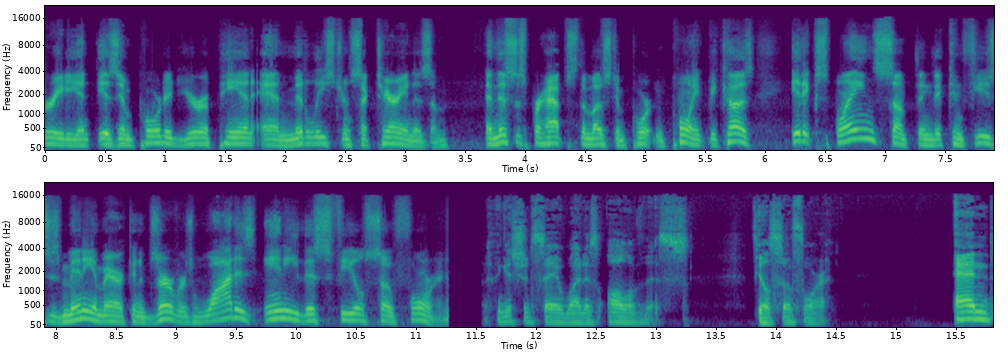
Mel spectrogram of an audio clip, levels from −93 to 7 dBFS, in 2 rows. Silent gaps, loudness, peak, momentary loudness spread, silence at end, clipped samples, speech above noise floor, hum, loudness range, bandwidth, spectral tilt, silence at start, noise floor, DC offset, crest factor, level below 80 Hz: 11.28-11.54 s; -23 LUFS; -2 dBFS; 9 LU; 0 s; under 0.1%; 52 dB; none; 6 LU; 17 kHz; -4.5 dB/octave; 0 s; -75 dBFS; under 0.1%; 22 dB; -60 dBFS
